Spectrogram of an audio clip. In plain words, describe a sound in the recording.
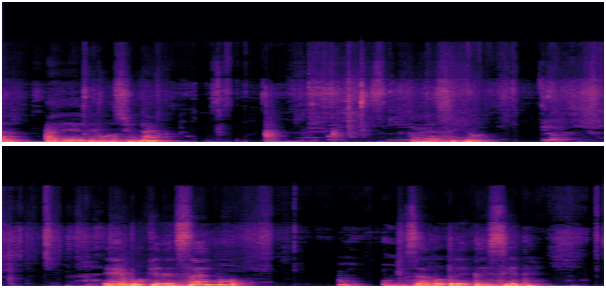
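A middle-aged woman speaks with feeling through a microphone and loudspeakers in a small echoing room.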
